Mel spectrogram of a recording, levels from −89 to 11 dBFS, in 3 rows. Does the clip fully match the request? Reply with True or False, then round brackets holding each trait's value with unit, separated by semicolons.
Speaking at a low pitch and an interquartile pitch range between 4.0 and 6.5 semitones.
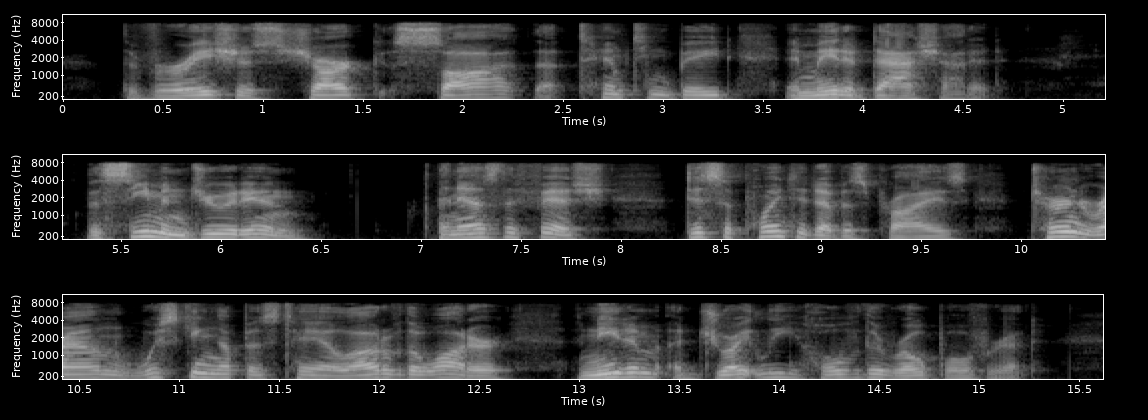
True (130 Hz; 4.6 semitones)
